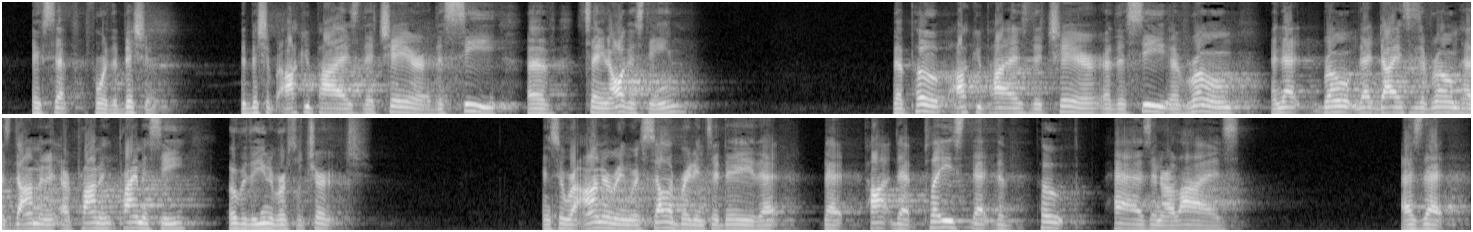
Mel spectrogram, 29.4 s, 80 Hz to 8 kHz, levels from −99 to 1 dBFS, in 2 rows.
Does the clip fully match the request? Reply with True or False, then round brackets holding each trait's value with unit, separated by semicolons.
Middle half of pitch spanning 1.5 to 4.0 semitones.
True (3.2 semitones)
